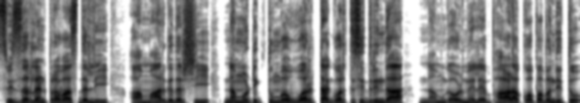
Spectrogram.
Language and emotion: Kannada, angry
